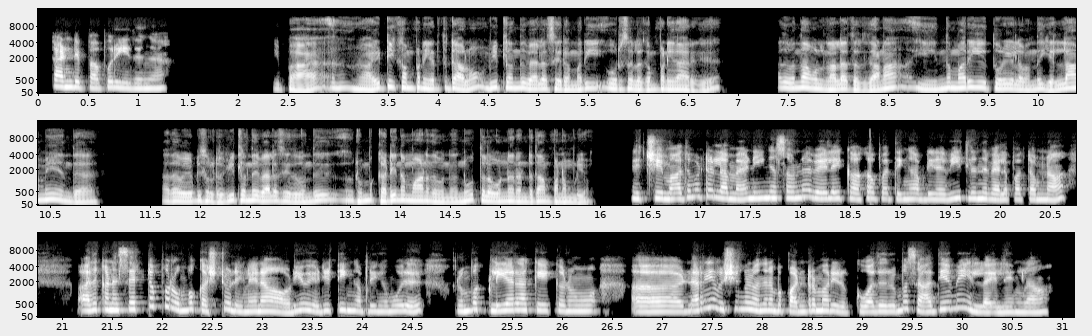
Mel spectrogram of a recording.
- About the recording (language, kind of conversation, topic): Tamil, podcast, பணியில் தோல்வி ஏற்பட்டால் உங்கள் அடையாளம் பாதிக்கப்படுமா?
- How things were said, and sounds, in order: other background noise; in English: "செட்டப்பு"; in English: "ஆடியோ எடிட்டிங்"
